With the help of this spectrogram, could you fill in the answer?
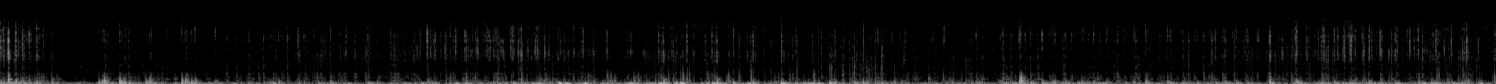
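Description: Fingertips of both hands tap rapidly on the crown and face of a matte black, hollow, hard plastic dummy head microphone. The result is a dense, continuous patter of short, dull, low taps with almost no ring and very little high-end brightness.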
